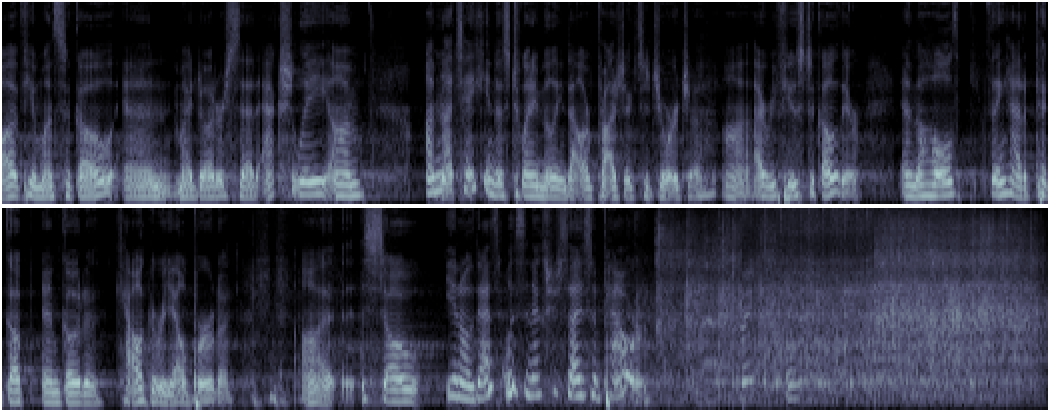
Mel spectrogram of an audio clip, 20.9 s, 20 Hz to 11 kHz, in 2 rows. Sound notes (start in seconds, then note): 16.9 audience applauds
